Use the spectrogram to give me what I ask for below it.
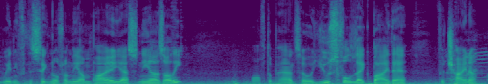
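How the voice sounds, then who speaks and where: A man commentating live on a cricket match, losing his voice and jumping up in pitch and volume whenever a wicket falls. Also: brisk, a little hiss or hum. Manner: rises sharply in pitch and volume on wickets and appeals.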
